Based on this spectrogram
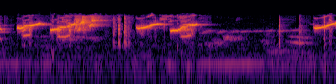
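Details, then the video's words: Medan-type white-rumped shama delivering bright, high whistled phrases with upward-sweeping notes, broken by short silences and a few faint clicks, with a soft steady hum underneath. "kicau murai medan"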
